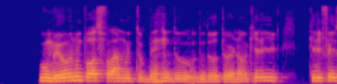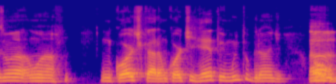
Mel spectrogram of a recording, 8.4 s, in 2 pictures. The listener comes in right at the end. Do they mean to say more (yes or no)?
no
